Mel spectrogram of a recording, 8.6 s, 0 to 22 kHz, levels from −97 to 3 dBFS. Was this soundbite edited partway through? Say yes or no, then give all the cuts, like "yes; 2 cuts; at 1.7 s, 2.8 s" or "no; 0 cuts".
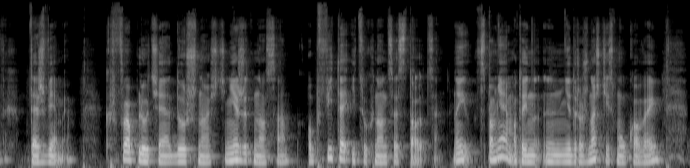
no; 0 cuts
